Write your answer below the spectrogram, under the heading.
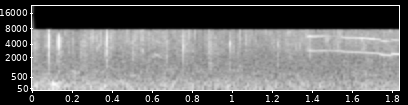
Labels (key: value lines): label: biophony, dolphin
recorder: SoundTrap 500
